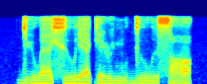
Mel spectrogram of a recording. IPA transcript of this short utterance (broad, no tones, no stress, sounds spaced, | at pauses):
d y w æ xʲ u ɾʲ æ k e ɭ y m u ɡʲ u w ɯ s ɑ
